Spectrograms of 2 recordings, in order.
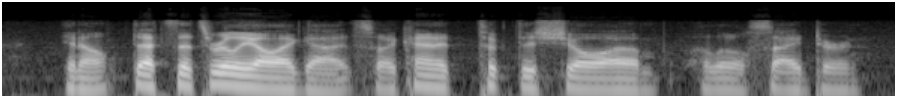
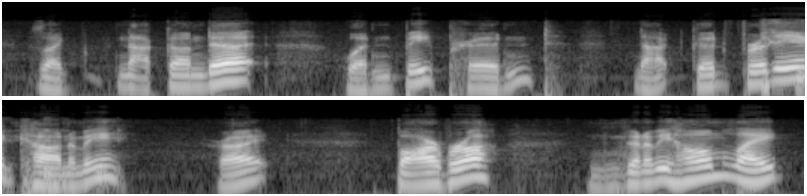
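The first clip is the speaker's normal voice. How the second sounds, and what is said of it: Dana Carvey's George Bush impression. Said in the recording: “impersonation of Dana Carvey doing a George Bush impersonation ... my impersonation of Dana Carvey impersonating George Bush”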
